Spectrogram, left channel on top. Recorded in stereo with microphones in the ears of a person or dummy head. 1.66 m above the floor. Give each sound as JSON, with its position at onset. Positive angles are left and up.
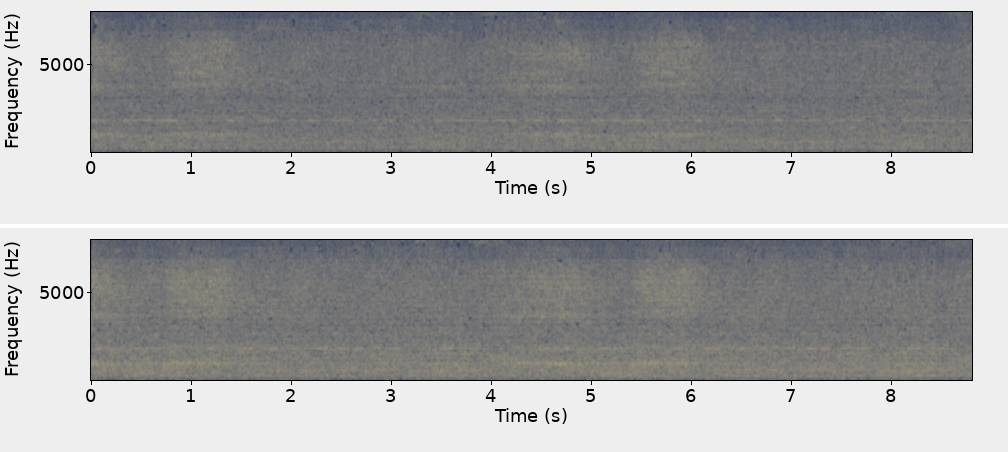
{"t": 0.0, "sound": "running water", "side_deg": -35, "distance_m": 0.9}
